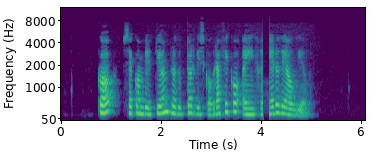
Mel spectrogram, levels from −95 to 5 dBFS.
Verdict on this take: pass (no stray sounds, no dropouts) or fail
fail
